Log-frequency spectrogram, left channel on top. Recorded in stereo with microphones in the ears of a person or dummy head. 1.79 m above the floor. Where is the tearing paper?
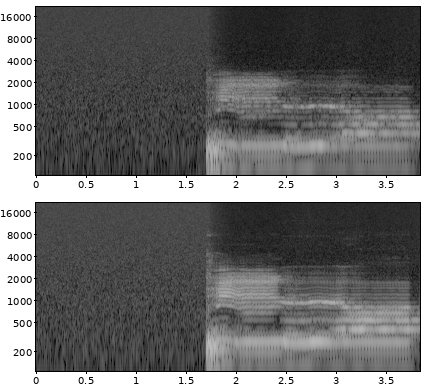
No tearing paper in this recording.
